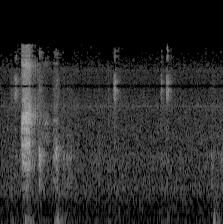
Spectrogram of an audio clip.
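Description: Faint, near-silent room tone with a short hiss about half a second in and a few small, sharp clicks later on.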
